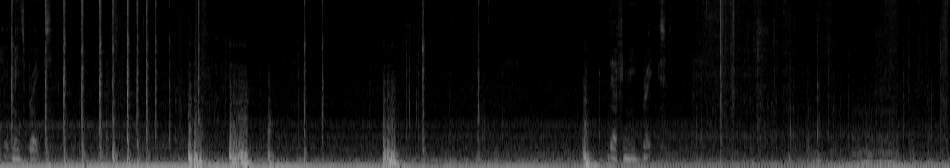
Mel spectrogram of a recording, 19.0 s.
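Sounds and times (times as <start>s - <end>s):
car engine idling: 0.0s - 19.0s
loud thumps: 0.9s - 5.6s.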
